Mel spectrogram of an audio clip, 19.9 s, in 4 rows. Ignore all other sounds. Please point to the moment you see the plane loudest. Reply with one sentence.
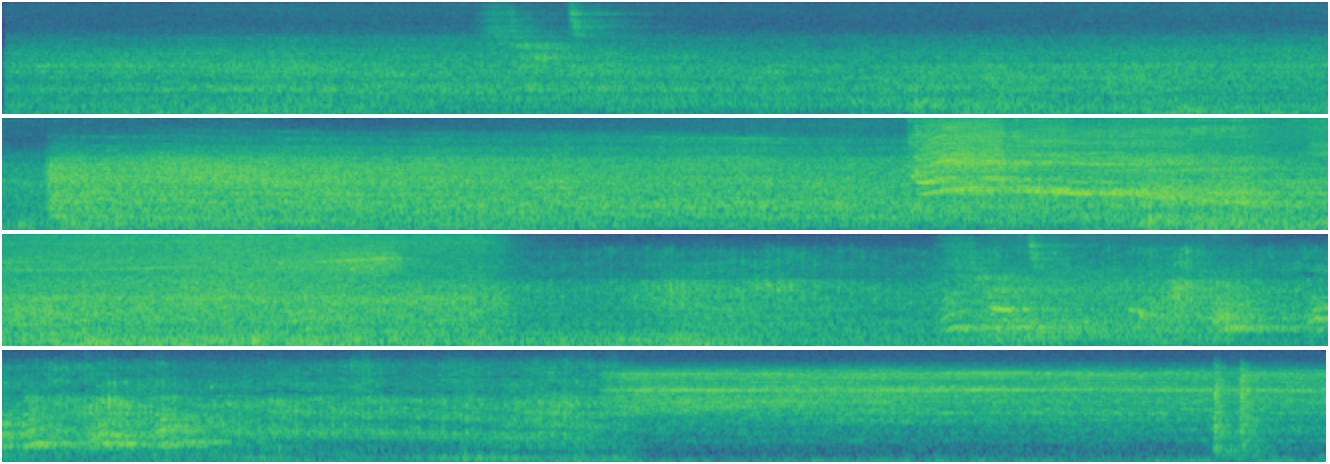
The loudest moment of the plane is at 6 seconds.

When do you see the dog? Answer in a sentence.
The dog can be heard from 13.4 to 16.0 s.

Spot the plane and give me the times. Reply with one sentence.
The plane can be heard from 5.1 to 19.8 s.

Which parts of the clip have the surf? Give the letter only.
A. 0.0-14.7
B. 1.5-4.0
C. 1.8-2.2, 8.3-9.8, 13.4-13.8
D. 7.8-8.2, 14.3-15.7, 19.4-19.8
A.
